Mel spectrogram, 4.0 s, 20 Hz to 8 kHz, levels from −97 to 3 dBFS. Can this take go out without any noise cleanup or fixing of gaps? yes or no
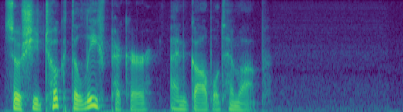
yes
